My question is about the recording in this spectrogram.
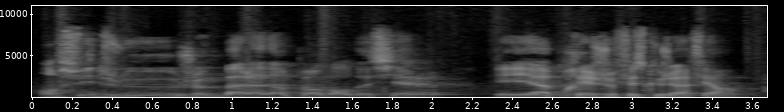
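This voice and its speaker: A man's voice: on the high side, steady tone, fast, a little mellow, roomy sound, muffled recording. A man live-streaming a game, chatting casually and apologizing to his viewers while leaning close to a desk mic in an empty room.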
